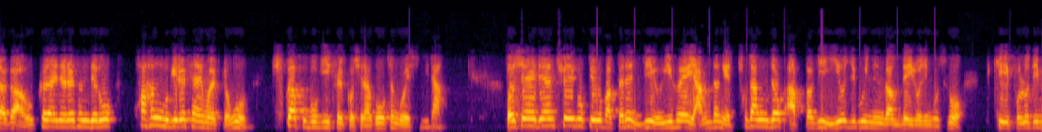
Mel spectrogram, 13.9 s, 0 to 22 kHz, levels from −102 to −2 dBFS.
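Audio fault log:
5.46 to 13.47 s, periodic USB or driver dropouts: every 0.5 s a tiny slice of audio, roughly half a millisecond, is replaced by silence as a blocking background task stalls the audio path, giving about fifteen evenly spaced ticks that sound only where signal is present.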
